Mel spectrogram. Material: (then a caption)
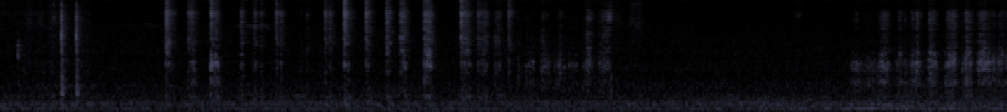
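Paper. A blue felt marker scratches and draws lines on a lined paper page of a spiral notepad. Quick, bright, dry scratches come in short bursts with brief pauses between them, then give way to a steadier, louder scratching stroke at the end.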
